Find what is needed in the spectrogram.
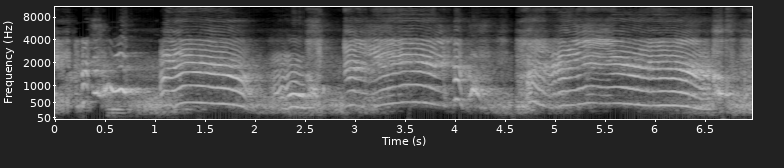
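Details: Infant cry with stridor (subglottic hemangioma).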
